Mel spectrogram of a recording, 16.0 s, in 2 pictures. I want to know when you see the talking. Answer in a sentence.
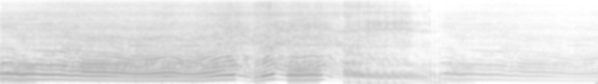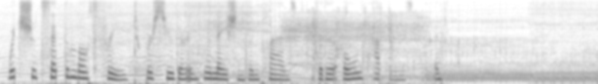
You can hear the talking from 8.1 to 13.9 s.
